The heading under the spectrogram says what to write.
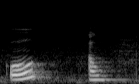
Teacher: कंठोष्ट म्हणजेच असा भाग आहे की ज्याच्यामध्ये कंठ आणि ओष्ठ असे दोन मुखांचे भाग आहेत मग असे वर्ण आहेत ओ आणि औशा दोन स्वरांच्या उच्चारामध्ये मध्ये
